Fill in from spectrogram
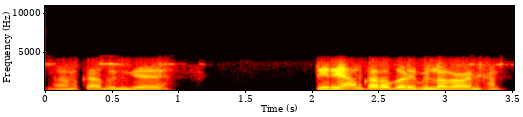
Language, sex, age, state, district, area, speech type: Santali, male, 18-30, Jharkhand, East Singhbhum, rural, conversation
